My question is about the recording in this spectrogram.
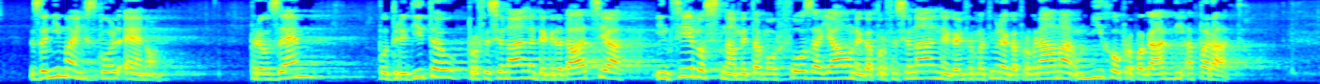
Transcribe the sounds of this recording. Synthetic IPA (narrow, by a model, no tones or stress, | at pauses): zaniːmajiɣzɡɔlɛːnɔ | pɾɛwzɛmpɔd̪ɾɛd̪iːt̪ɛwpɾɔfɛsijɔnaːlnad̪ɛɡɾad̪aːt̪sijaint̪seːlɔst̪namɛt̪amɔɾfoːzajawnɛɡapɾɔfɛsijɔnaːlnɛɡainfɔɾmat̪iwnɛɡapɾɔɡɾaːmaʔuniːxɔwpɾɔpaɡand̪niʔapaɾaːt̪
